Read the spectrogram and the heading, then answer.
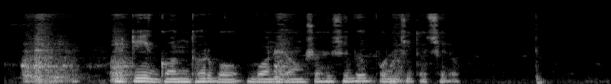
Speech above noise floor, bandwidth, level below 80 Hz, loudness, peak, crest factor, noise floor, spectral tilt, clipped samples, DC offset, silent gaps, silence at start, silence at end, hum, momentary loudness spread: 39 dB; 11.5 kHz; -48 dBFS; -25 LUFS; -8 dBFS; 16 dB; -63 dBFS; -6.5 dB/octave; under 0.1%; under 0.1%; none; 0.2 s; 0.65 s; none; 20 LU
